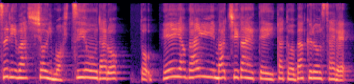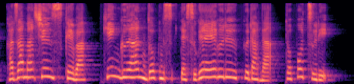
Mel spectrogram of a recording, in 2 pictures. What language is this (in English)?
Japanese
